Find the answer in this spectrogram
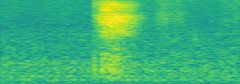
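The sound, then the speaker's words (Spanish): A single short, sharp nasal burst, like a wet snort or stifled sneeze, bringing mucus out of the nose, brief, against a faint background hum with no talking. “Ay, me salieron unos mocos.”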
